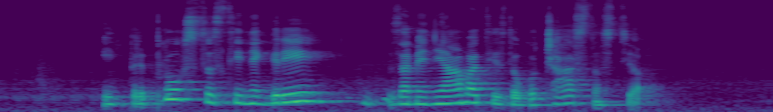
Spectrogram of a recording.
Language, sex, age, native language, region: Slovenian, female, 50-59, Slovenian, Drava region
